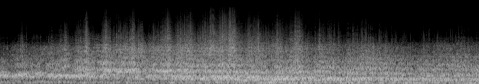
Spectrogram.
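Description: Jet noise from a Lockheed Martin F-22 Raptor's two Pratt & Whitney F119 turbofans as it passes overhead: a loud rushing rumble with rapid crackling, building to a peak about two seconds in and then easing slightly.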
